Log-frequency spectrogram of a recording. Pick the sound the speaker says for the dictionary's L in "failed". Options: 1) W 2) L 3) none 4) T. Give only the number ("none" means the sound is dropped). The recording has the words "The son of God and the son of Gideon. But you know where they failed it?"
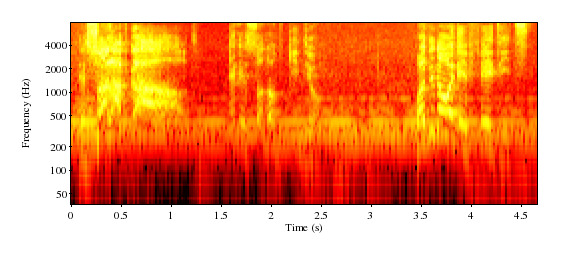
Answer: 3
